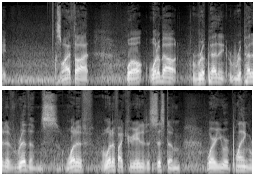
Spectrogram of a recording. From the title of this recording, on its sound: talks about life while driving to a gig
